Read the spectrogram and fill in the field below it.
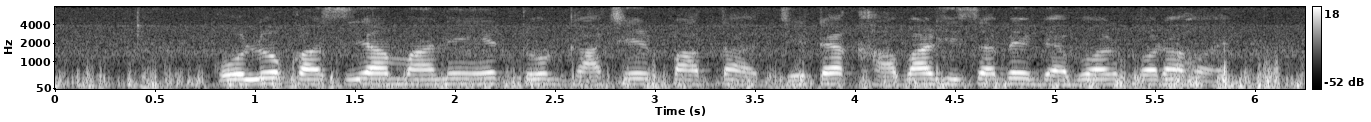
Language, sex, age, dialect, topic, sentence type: Bengali, male, 18-24, Standard Colloquial, agriculture, statement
